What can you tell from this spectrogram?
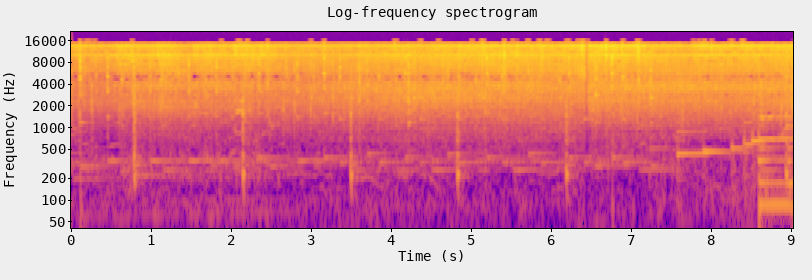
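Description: Pork belly chunks sizzling and frying on a hot griddle plate, a steady high hiss. Soft background music runs underneath and turns much louder near the end.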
